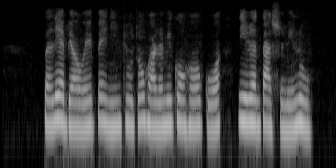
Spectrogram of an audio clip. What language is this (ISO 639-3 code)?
zho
